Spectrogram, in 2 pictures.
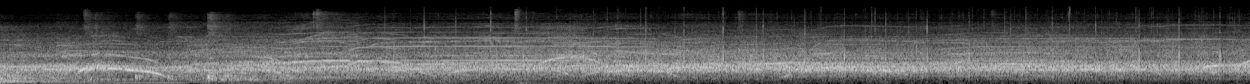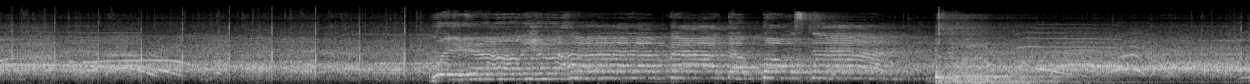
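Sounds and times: crowd cheering and whooping: 0:00.0 - 0:19.0, 0:20.6 - 0:25.0
scattered clapping: 0:03.6 - 0:17.3.

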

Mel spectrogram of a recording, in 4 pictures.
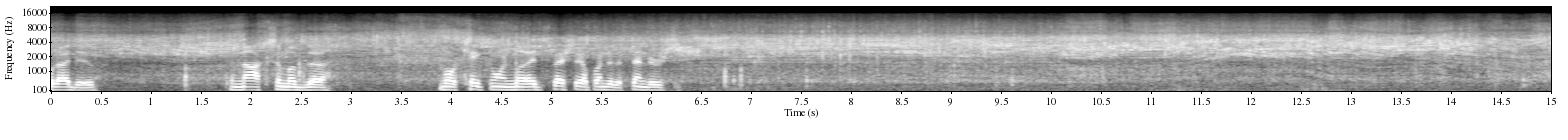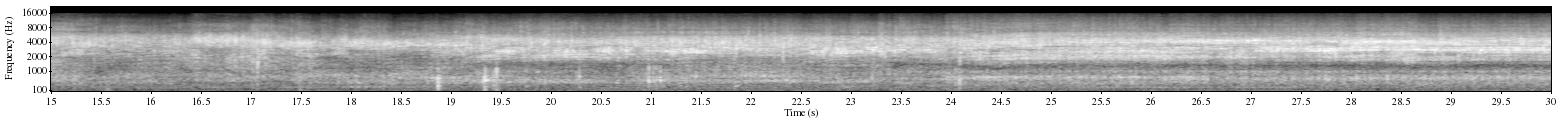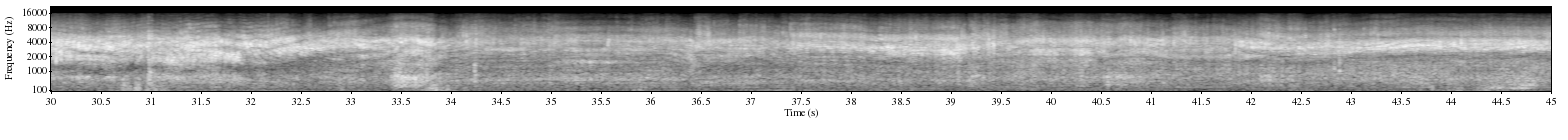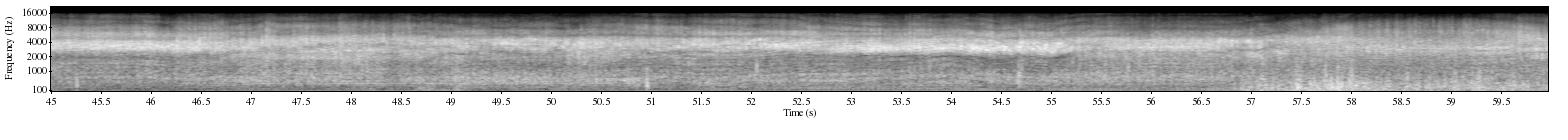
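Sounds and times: hose water spraying: 0:00.0 - 0:59.9.

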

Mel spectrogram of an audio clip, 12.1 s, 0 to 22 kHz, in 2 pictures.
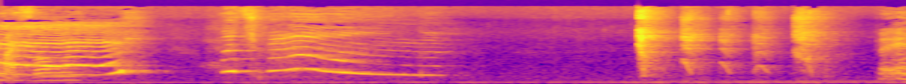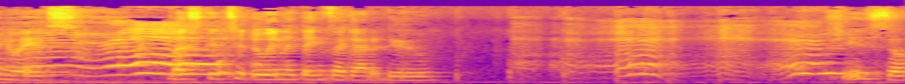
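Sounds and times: baby fussing: 0:09.4 - 0:11.8.

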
